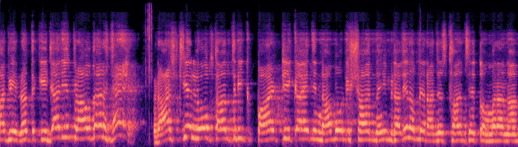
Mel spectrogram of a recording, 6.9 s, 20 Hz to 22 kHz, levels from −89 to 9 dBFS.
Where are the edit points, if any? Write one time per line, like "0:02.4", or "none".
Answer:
0:01.9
